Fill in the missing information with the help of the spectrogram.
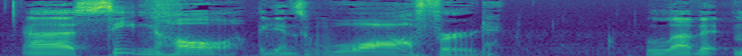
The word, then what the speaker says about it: Wofford: I'm going Wofford.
